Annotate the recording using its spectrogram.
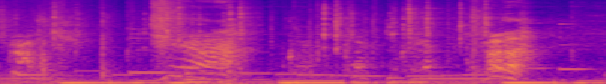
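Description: Dog-like barks and yelps, several of them, the loudest about a second in and near the end, over background music with a steady low beat.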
